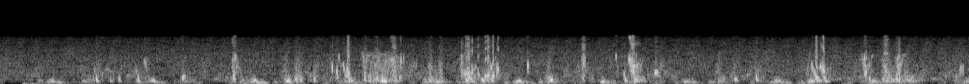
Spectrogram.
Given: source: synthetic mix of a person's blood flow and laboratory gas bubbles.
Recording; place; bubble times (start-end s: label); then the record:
Doppler ultrasound of blood flow; precordium
0.89-1.25 s: bubbles
1.33-1.51 s: bubbles
1.80-1.89 s: bubbles
2.29-2.41 s: bubbles
2.93-3.04 s: bubbles
3.07-3.21 s: bubbles
3.29-3.56 s: bubbles
3.62-4.18 s: bubbles
4.27-4.44 s: bubbles
4.58-5.02 s: bubbles
5.25-5.32 s: bubbles
6.12-6.63 s: bubbles
7.32-7.41 s: bubbles
7.53-7.61 s: bubbles
8.08-8.32 s: bubbles
8.60-8.75 s: bubbles
8.82-9.26 s: bubbles
9.54-9.70 s: bubbles
From the record:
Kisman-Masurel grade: 243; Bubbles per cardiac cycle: several, 3 to 8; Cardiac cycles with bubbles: 100%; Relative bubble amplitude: loud (0.450 to 0.775); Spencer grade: 3 (all of the cardiac periods contain showers or single bubble signals, but not dominating or overriding the cardiac motion signals); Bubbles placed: anywhere in the cardiac cycle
